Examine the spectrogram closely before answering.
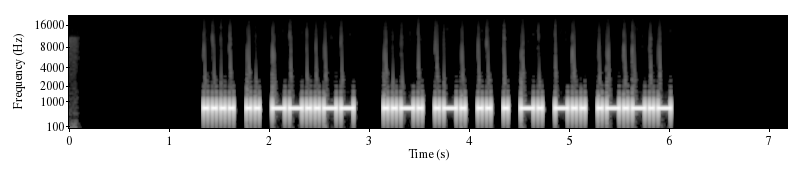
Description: Morse code, heard as a keyed tone, about 28 wpm, 700 Hz. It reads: HI, FRIEND.
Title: Sentences from Top 1000 Words - Review Part 3 - 28wpm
